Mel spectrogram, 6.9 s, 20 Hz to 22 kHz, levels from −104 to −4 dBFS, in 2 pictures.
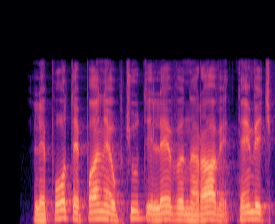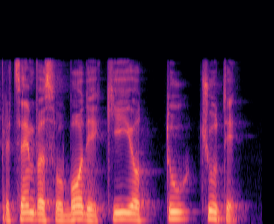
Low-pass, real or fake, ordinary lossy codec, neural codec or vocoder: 7.2 kHz; real; none; none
